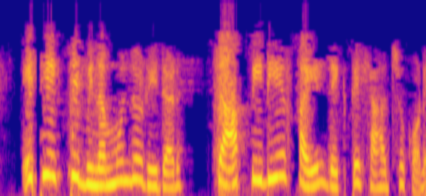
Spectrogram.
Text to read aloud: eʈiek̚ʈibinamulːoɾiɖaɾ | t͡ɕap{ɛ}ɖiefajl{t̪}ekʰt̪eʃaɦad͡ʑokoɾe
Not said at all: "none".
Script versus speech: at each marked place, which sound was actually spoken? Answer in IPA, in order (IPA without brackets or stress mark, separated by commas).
i, d̪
